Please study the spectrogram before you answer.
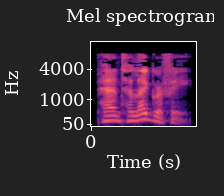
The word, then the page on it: pantelegraphy: British English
